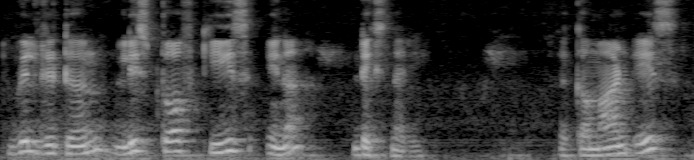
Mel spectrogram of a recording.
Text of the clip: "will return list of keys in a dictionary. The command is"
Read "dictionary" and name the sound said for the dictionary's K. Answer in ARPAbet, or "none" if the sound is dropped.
K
